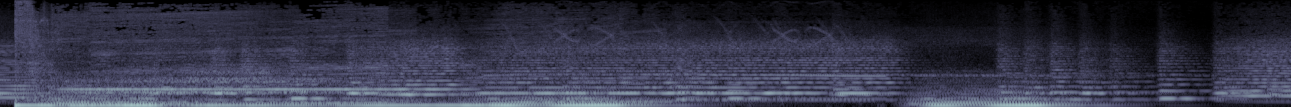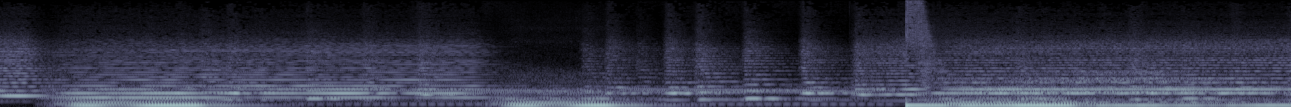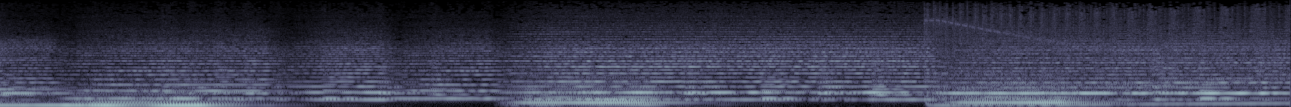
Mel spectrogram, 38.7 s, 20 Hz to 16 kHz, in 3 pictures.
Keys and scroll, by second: 2.3 super+a, 16.0 Left, 16.1 Left, 16.1 Left, 16.3 Left, 16.9 super+Up, 17.2 super+Up, 19.4-22.8 typing, 34.6 super+z, 36.1 Left, 36.1 Left, 36.2 Left.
